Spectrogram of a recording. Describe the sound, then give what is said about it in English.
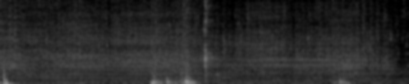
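During heavy rain, a steady, muffled rush of rainwater from the roof pours down a drainpipe inside a house wall, hissing continuously at a low level, with a few faint knocks and gurgles, and no voices. “That's the water coming down from the roof.”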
